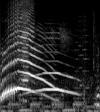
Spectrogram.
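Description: A long cat-like meow that rises sharply at the start, then slides down in pitch for about a second and a half.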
